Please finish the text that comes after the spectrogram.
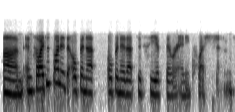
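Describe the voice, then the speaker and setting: A woman's voice: mid-range voice, animated, a little fast, gravelly. A woman giving a slide presentation on a conference call over a thin, tinny phone line. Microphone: phone or online call.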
